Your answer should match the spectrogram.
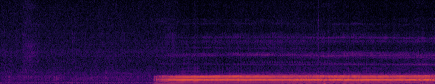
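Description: A man's voice, starting about three seconds in, holds one long, steady chanted note: the opening drone of a soz recitation.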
